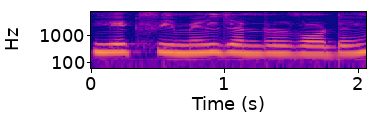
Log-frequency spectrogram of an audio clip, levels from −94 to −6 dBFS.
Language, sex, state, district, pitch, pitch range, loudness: Hindi, female, Bihar, Madhepura, 230 Hz, 215-245 Hz, -39 LUFS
